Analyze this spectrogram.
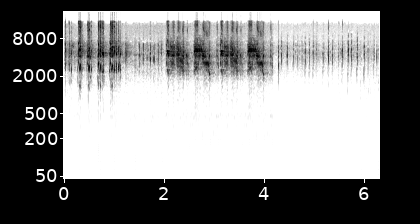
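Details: Edible-nest swiftlet lure call, a recording used to draw swiftlets into a bird house: dense high chattering and buzzy twitters in overlapping bursts, rapid clicks and chirps repeated several times a second, louder mid-clip, then thinner ticking notes.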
